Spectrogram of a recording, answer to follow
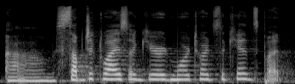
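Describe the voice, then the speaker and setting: A woman's voice: a little high, normal speed, darkish tone. A woman co-hosting a podcast in casual chat, rambling and upbeat. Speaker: podcast co-host.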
